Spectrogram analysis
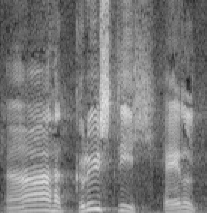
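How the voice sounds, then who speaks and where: An actor playing a dim, chatty Viennese officer, muddled and questioning, in a radio drama. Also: male voice, high-pitched, lively intonation, extremely slow, slight background noise, full character voice. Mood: jovial. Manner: muddled, self-correcting, questioning. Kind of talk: mid-century German-language radio drama acting.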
